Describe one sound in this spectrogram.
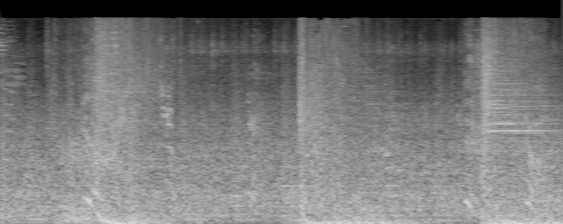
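Heavy blows land with sharp thuds.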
